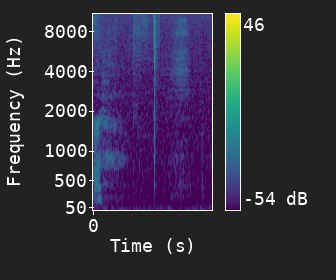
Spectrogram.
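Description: Near silence, with one sharp click about a second in and a faint rustle soon after, as hands press and smooth a sticker onto a paper planner page.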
